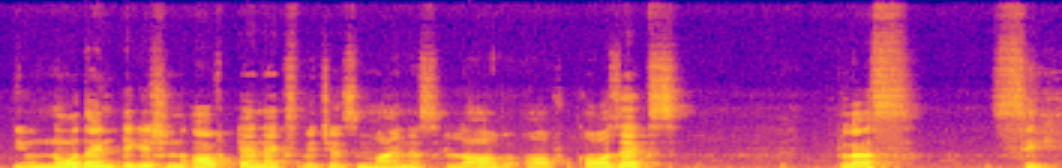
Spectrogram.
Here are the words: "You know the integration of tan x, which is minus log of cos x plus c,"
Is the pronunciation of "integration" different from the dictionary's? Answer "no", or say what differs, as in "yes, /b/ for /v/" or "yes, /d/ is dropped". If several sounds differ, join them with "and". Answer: yes, /ɹ/ is dropped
